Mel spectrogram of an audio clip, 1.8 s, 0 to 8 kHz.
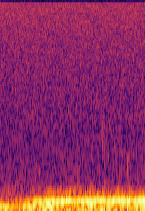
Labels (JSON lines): {"label": "anthrophony, boat engine", "recorder": "SoundTrap 300"}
